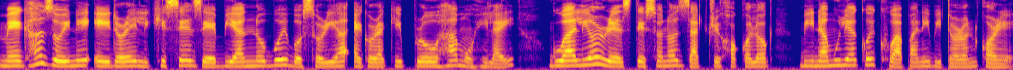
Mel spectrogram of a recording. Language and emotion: Assamese, neutral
